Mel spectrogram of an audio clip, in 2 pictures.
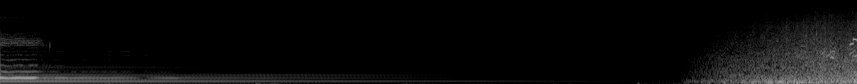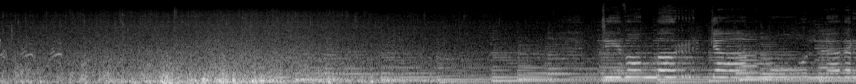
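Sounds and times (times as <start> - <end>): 
heavy pouring rain: 7.0 - 17.0
thunder rumbling: 7.3 - 13.6.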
